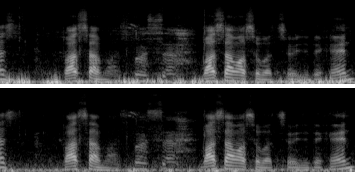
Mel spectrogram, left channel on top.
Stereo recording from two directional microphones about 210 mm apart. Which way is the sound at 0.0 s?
Centre (ahead or behind).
